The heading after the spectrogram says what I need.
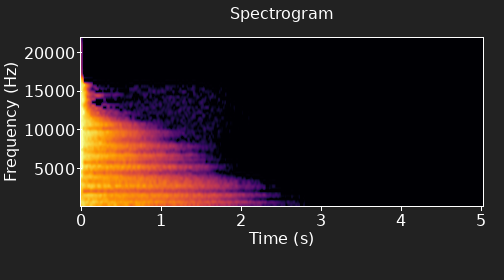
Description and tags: Sampled from a 20 inch K. Zildjian Istanbul ride from the 1950s, and subsequently modified by master cymbal smith Mike Skiba for a final weight of 2220 grams. Recorded with stereo PM mics.This is a stick tap on the bow of the cymbal, and can be layered with the "wash" sample to produce hits of varying strengths or velocities.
